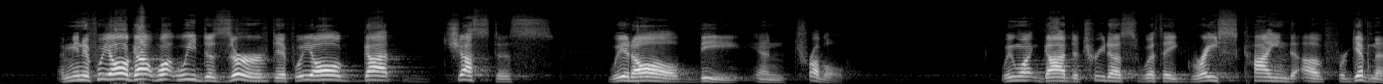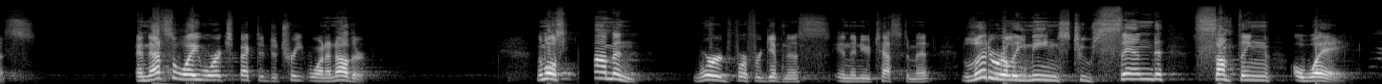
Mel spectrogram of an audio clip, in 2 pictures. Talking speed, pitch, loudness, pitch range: 125 wpm, 200 Hz, -15 LUFS, 165-235 Hz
